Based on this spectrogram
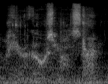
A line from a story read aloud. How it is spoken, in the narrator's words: Sam muttered to himself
